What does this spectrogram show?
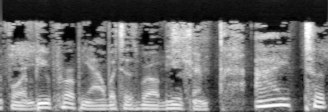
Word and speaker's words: bupropion: Bupropion, which is Wellbutrin.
